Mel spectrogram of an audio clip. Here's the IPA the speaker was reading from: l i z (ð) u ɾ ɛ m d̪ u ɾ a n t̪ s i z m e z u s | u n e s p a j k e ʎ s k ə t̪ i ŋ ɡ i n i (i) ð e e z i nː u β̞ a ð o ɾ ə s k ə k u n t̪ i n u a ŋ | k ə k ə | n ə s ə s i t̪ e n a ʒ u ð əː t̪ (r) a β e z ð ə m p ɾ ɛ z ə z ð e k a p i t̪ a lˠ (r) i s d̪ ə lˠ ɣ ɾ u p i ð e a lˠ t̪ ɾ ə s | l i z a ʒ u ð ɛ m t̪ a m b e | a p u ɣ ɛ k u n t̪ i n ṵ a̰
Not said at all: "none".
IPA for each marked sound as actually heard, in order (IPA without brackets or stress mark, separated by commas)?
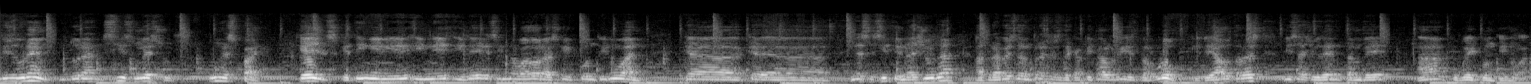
ð, i, ɾ, r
